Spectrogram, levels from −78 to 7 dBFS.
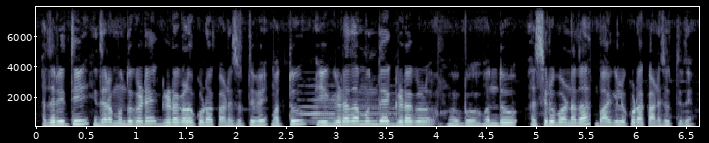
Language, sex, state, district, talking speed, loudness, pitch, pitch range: Kannada, male, Karnataka, Raichur, 180 wpm, -15 LUFS, 185 Hz, 165-200 Hz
